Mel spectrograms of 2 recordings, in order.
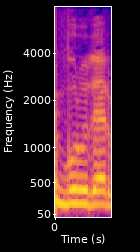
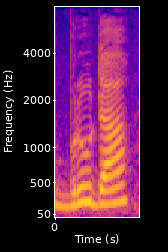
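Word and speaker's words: Bruder: عرض کردم که اری که در پایان اسم باشه معمولا به صورت ر، به صورت آ تلفظ میشه، یعنی برودر بگیم درسته اما برودا بهتر و صحیح تره.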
